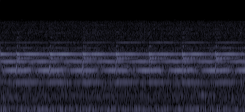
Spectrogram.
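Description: Railroad crossing warning bell ringing steadily, about three strokes a second, over a low rumble.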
